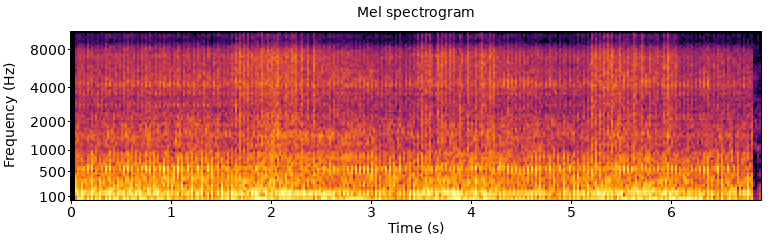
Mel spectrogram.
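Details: 3D-printed 125cc four-stroke single, upgraded, no more misfires, top-rpm run at 4000 rpm: screaming steady rapid firing with choppy limiter-like stutter, attributed to fixed 10° ignition timing limiting revs; normal high-rpm run.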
